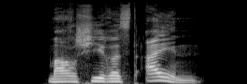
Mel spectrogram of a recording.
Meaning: second-person singular subjunctive I of einmarschieren
- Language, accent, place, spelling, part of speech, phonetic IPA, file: German, Germany, Berlin, marschierest ein, verb, [maʁˌʃiːʁəst ˈaɪ̯n], De-marschierest ein.ogg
